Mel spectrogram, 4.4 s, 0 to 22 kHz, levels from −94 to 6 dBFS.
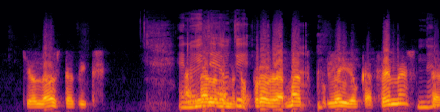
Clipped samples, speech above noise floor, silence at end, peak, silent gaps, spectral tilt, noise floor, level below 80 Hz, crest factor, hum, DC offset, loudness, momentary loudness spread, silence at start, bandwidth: under 0.1%; 32 dB; 0 s; -4 dBFS; none; -7 dB/octave; -47 dBFS; -52 dBFS; 10 dB; none; under 0.1%; -16 LUFS; 8 LU; 0.25 s; 12 kHz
